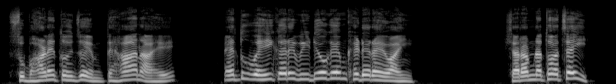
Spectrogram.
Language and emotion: Sindhi, angry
